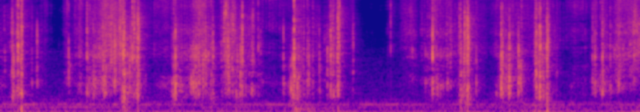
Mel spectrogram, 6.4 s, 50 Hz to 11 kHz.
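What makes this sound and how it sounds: Fingertips flick and slide through a fanned stack of thin cotton-paper $100 bills while counting them. A rapid series of crisp, bright paper snaps and crinkles rises over a soft sliding rustle. Each snap dies away almost instantly.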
